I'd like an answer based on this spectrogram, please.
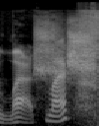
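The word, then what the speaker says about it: Lesh: Caroline and I keep calling her Dr Lee for some reason and it's Dr Les which is which is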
